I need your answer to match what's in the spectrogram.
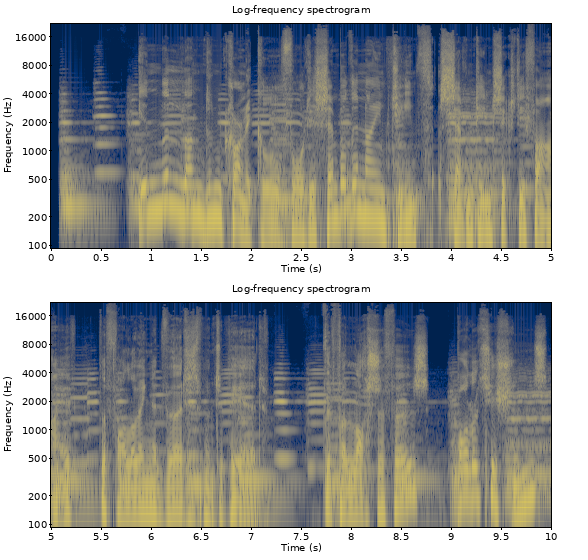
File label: audiobook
